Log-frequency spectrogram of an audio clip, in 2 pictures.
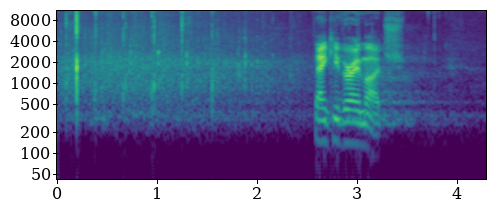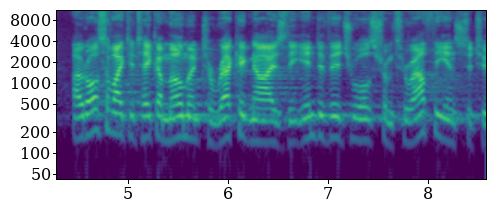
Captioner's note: applause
